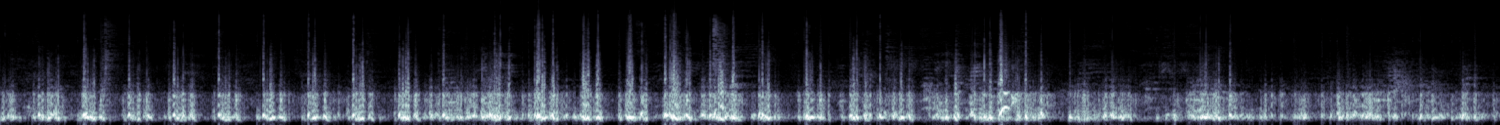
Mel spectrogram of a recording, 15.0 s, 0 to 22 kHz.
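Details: Fetal heart tones of a baby with Down syndrome, recorded a few hours before birth: rapid, steady whooshing pulses at roughly 130 beats a minute.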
